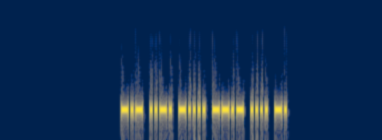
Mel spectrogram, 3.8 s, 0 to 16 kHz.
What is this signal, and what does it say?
Morse code, heard as a keyed tone, about 52 wpm, 700 Hz. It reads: KF6QHN
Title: USA Call Signs - 6 Characters - 3x Character Spacing - 50wpm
